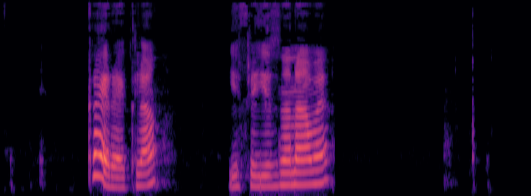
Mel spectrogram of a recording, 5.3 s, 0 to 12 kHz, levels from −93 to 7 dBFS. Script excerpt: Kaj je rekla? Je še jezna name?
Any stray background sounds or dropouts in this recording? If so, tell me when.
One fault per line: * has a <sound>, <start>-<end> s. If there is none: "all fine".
all fine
